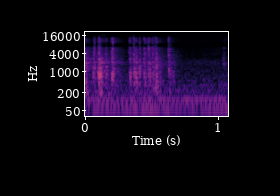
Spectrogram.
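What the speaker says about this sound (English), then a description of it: "And then I just move the cards around." Oracle cards from an Angel Prayers deck are slid and shuffled across a surface, producing a quick run of soft papery flicks and rustles, close and quiet, tapering off after the first half second with no voices.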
